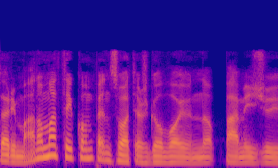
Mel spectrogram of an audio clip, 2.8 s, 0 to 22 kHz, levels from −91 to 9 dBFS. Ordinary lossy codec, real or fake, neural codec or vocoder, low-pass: MP3, 64 kbps; fake; codec, 16 kHz, 1 kbps, X-Codec, WavLM features, trained on Multilingual LibriSpeech; 7.2 kHz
